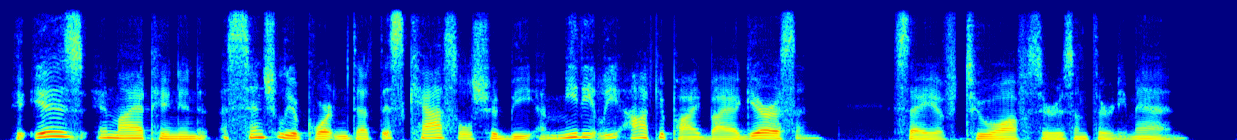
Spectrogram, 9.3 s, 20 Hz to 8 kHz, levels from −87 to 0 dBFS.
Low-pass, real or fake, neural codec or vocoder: 7.2 kHz; fake; codec, 16 kHz, 0.5 kbps, X-Codec, HuBERT features, trained on LibriSpeech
